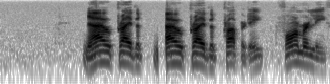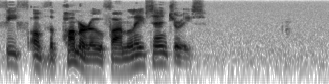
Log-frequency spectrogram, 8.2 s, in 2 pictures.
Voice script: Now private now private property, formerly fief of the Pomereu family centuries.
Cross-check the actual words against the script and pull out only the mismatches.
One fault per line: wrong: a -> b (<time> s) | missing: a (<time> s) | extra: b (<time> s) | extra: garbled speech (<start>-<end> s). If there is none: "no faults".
no faults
